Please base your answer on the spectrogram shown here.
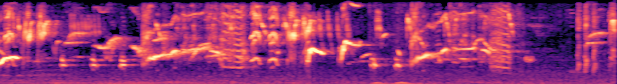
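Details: A female Oriental magpie-robin calls to stimulate a male that has stopped singing. Dense, high twittering and upslurred whistles pour out for about five seconds, then fade to near quiet before a brief return.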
